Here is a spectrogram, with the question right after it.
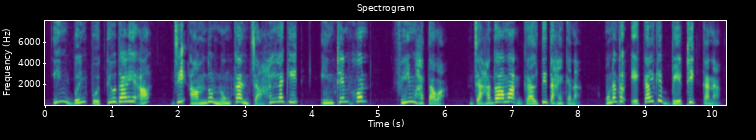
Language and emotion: Santali, disgusted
